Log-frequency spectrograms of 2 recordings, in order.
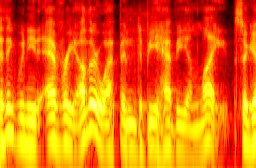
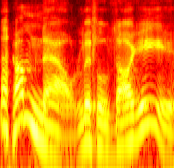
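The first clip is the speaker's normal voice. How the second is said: mock weird Western cowboy accent. Repeating the other player's line back: imitating a weird western accent. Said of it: "That is the weirdest accent I've heard".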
